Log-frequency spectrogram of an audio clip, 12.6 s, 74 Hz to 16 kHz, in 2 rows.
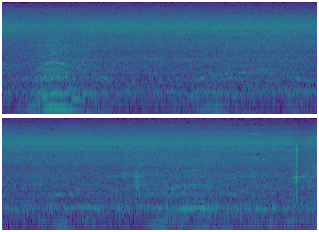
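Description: Daihatsu Sigra 1.2's four-cylinder engine idling steadily in Park, heard from inside the cabin, with a brief swell about a second in.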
